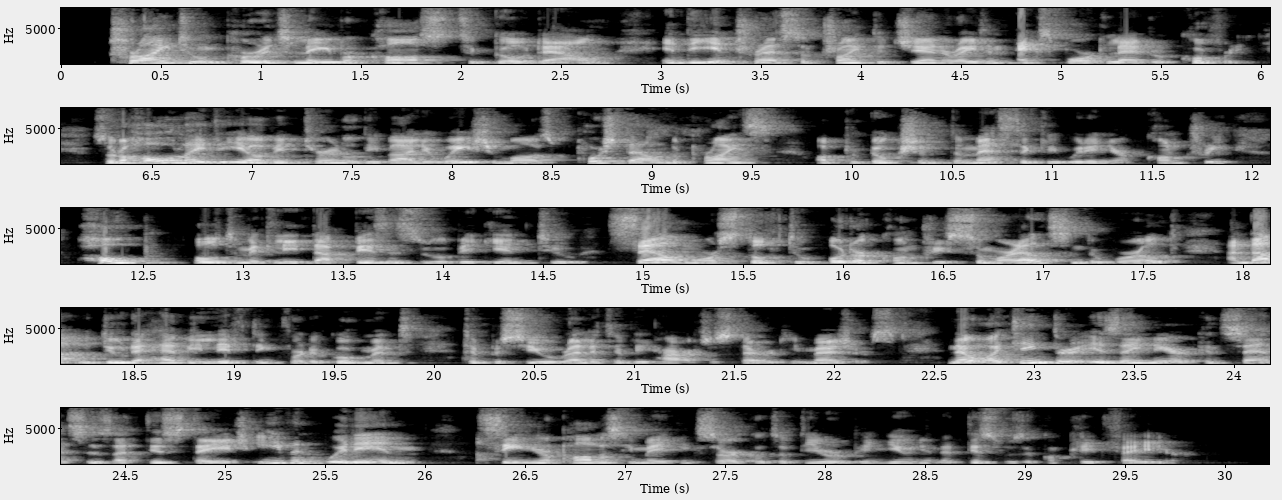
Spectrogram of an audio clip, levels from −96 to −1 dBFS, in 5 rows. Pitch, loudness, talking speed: 140 Hz, -18 LUFS, 195 wpm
